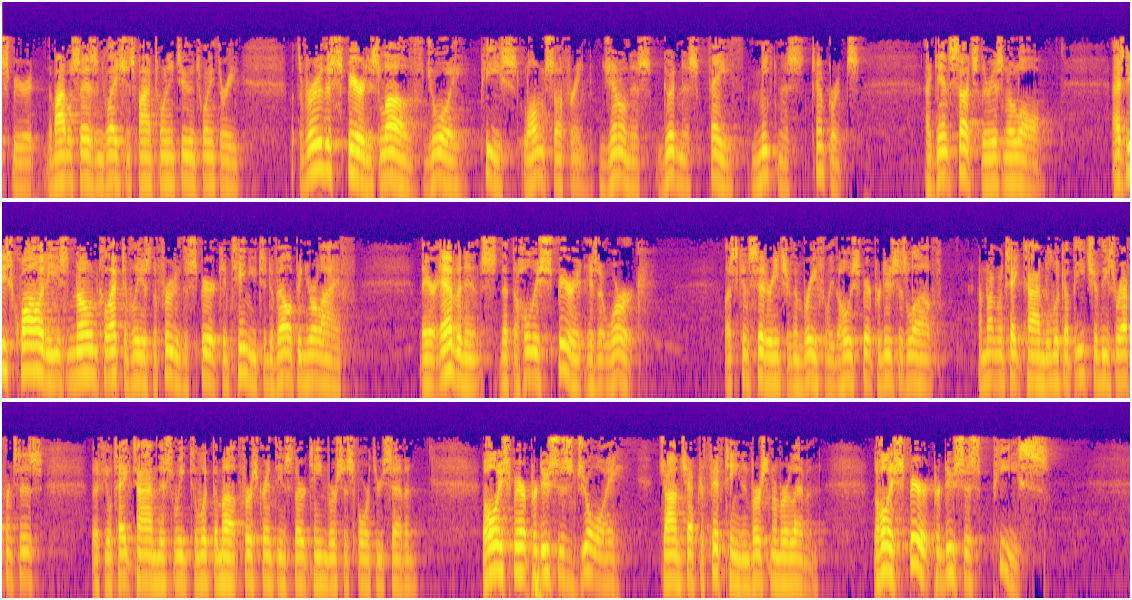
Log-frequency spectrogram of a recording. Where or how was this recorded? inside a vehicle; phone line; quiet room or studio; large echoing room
large echoing room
